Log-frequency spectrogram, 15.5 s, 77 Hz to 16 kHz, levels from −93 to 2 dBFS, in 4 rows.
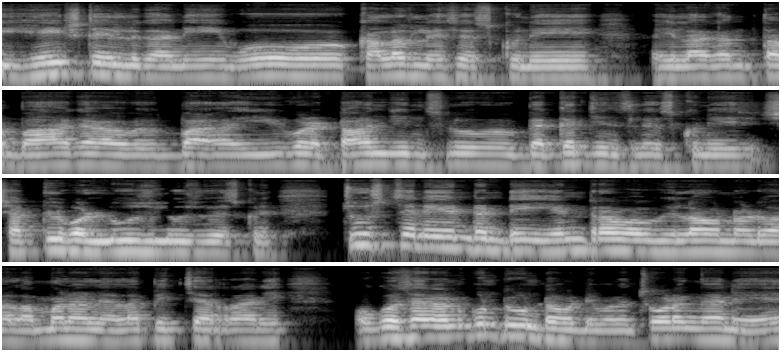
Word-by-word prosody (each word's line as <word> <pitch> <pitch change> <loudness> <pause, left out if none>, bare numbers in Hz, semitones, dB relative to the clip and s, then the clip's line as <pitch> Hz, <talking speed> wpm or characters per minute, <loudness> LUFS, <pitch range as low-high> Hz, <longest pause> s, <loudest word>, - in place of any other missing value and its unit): Hair 175 +3 +3
స్టైలులు 155 -4 +1
గాని, 135 +1 -2 0.3
ఓ - - +2 0.5
కలర్లు 150 0 +1
ఏసేసుకొని, 135 -1 -4 0.6
ఇలాగంతా 140 +1 0 0.2
బాగా 140 +1 +1 0.2
వ - - -4 0.2
బా 140 - +4 0.3
ఇవి 140 +1 -6
కూడా 135 -2 +1
టర్న్ 145 +2 +2
జీన్స్‌లు 145 0 -4 0.3
బెగ్గర్ 145 +2 0
జీన్స్‌లు 135 -1 -5
ఏసుకొని, 130 +1 -6 0.3
షర్టులు 150 +3 +1
కూడా 155 -2 +6
లూజ్, 155 -1 +2
లూజ్ 145 -1 -1
వేసుకొని, 140 -1 -6 0.4
చూస్తేనే 230 -3 0
ఏంటంటే 170 -4 0 0.2
ఏంట్రా 165 0 +3
బాబు, 155 -1 +2
ఇలా 155 0 +4
ఉన్నాడు? 145 -1 0
ఆళ్ళ 135 -1 -1
అమ్మానాన్న 150 -1 0
ఎలా 145 +1 -1
పెంచార్రా, 145 -1 -3
అని 140 0 -8 0.4
ఒక్కోసారి 175 +3 +5
అనుకుంటూ 195 +2 -2
ఉంటామండి 150 -4 0
మనం 135 0 -4
చూడంగానే. 150 -3 +1
145 Hz, 145 wpm, -22 LUFS, 140-155 Hz, 0.6 s, కూడా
